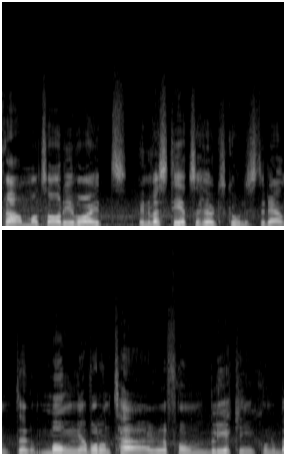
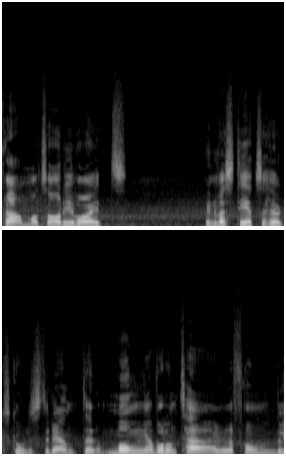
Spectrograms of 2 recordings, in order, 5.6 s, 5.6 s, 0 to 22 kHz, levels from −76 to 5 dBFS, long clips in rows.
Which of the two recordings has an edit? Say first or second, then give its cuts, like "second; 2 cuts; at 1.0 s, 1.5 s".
first; 1 cut; at 1.3 s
